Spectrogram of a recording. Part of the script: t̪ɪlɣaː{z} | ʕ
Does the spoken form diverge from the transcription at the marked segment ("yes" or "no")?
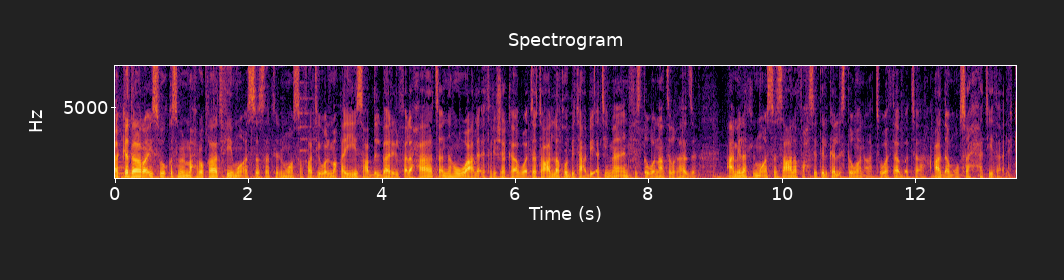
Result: no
